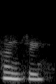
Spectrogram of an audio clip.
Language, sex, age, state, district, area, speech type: Punjabi, female, 18-30, Punjab, Mohali, rural, conversation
